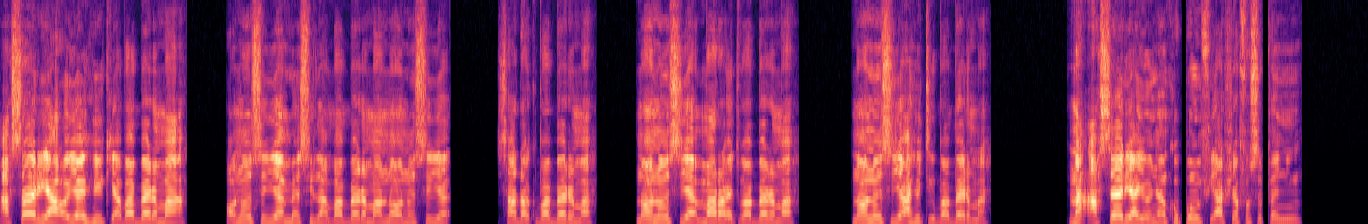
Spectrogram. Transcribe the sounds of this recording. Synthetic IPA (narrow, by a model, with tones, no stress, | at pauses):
a̰˨sɛ˦ɾi˨a˨ɔ˦jɛ˦ɦi˦kʰi˨a˨ba˦bɛ˦ɾɪ˦mã˦a˨ | ɔ˨nʊ̃˦n̩˦sʊ˦jɛ˦mɛ˨si˦lã˨ba˦bɛ˦ɾɪ˦mã˨nã˦ɔ˨nʊ̃˦n̩˦sʊ˦jɛ˦ | sa˦dɔ˨kba˦bɛ˦ɾɪ˦mã˨ | nã˦ɔ˨nʊ̃˦n̩˦sʊ˦jɛ˦ma˦ɾa˨ɛ˨tba˦bɛ˦ɾɪ˦mã˨ | nã˦ɔ˨nʊ̃˦n̩˦sʊ˦jɛ˦a˨ɦi˦tu˨ba˦bɛ˦ɾmã˨ | nã˨ʔa˨sɛ˦ɾi˨a˨jɛ˨o˨ɲã˨ŋko˦pɔ̃˦m˦fi˨a˨ɕᶣɛ˦fʊ˦sʊ˨pʰæ˦nĩ˦m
